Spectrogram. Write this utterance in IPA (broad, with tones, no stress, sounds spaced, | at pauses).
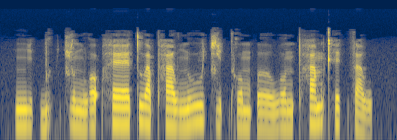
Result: ŋ i˨˩ t̚ b ɯ˨˩ k̚ t͡ɕ u˨˩ n w ɔ˦˥ ʔ h ɛː˦˥ t u˧ a̯ pʰ a˧ w n uː˥˩ t͡ɕ i˨˩ t̚ k o˧ m ʔ ɤː˩˦ w o˧ n pʰ a˥˩ m kʰ e˥˩ k̚ s a˨˩ w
